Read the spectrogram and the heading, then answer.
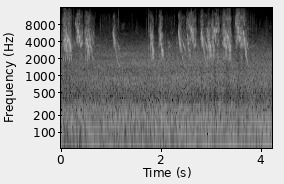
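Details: At a Tenmangu shrine on 1 January 2024, sparrows gather to take food from a post, giving loud, high, descending chirps in quick overlapping series, several per second, from more than one bird.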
